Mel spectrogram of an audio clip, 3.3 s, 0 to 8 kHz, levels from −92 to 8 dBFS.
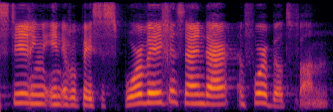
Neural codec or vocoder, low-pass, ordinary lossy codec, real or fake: codec, 16 kHz in and 24 kHz out, 1 kbps, XY-Tokenizer; 7.2 kHz; none; fake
